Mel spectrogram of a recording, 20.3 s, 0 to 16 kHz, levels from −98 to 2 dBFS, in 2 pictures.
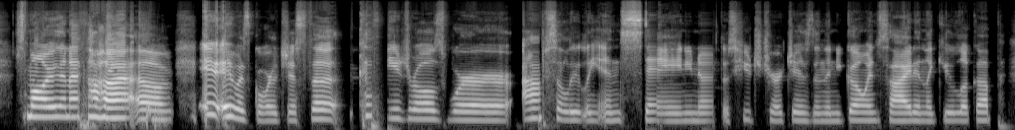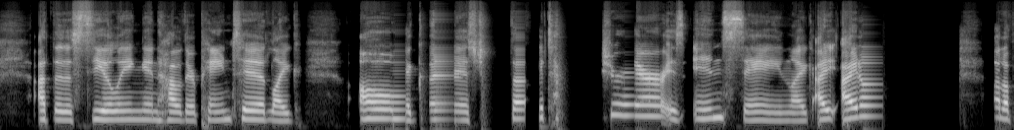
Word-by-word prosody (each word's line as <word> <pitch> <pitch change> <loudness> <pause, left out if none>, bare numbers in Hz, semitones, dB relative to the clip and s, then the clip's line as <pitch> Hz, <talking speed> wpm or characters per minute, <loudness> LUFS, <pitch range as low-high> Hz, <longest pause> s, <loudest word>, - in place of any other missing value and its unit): smaller 275 -2 +5
than 275 -1 +1
I 270 - +8
thought, 255 -3 +8
um, 215 -2 +3 0.3
i 295 +1 +8
it 275 +1 +7
was 230 -4 -2
gorgeous, 185 0 -6
the 225 -3 0 0.2
cathedrals 230 -7 -5
were 195 -1 -2
absolutely 210 -5 -3
insane, 185 -1 0
you 185 - -8
know, 185 0 -8
those - - -11
huge 210 -3 -9
churches 185 -1 -10
and 180 0 -13
then 180 - -11
you 180 - -12
go 195 -1 -3
inside 190 -1 -1
and, 185 -1 -9
like, 180 -1 -11
you 190 0 -10
look 185 +1 -8
up 195 -1 -6 0.5
at 215 - +2
the 205 -1 -2
ceiling 215 0 0
and 205 -1 -3
how 200 0 0
they're 190 -1 -5
painted, 210 +2 0
like, 185 -2 -4 0.6
oh 230 0 +1
my 195 - -4 0.2
goodness, 215 -2 -4 0.2
the 230 0 +1
architecture 305 +5 -9
there 295 -1 +3
is 215 -3 -2
insane, 200 -6 -1
like, 185 0 -3
I 220 +1 +2
I 230 +2 +6
don't 290 +1 -4 1.1
a 260 - -3
lot 225 -1 0
210 Hz, 150 wpm, -21 LUFS, 190-230 Hz, 1.1 s, I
